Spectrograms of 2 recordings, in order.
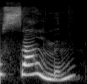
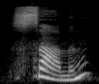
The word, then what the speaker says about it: salmon: no almond it's almond similarly know Salman it's salmon with the L being silent now this one the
